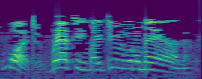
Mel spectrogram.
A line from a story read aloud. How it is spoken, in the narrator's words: exclaimed the Badger in quite a different voice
